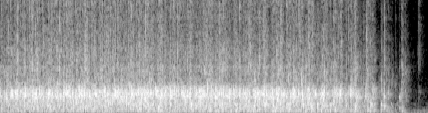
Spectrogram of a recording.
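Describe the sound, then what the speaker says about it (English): Loud, sustained applause from a crowd, many hands clapping together, fading out with a few last claps near the end. "So I'd like to give a warm round of applause for our guests."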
